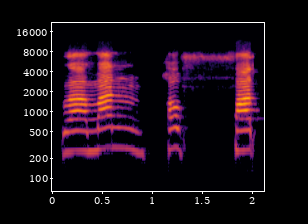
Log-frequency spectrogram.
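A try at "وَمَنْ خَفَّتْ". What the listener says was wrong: Ini baca nunnya putus nih, jangan diputus, sambung. Terus fa-nya juga nyambung. Jadi waman khaffat. Jadi kalau fa itu nggak boleh berhenti ya mulai sekarang ya. Keluar terus ya.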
